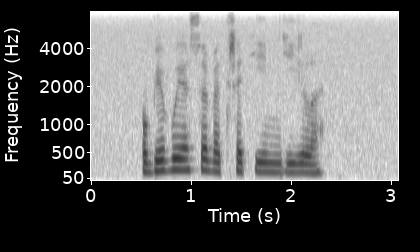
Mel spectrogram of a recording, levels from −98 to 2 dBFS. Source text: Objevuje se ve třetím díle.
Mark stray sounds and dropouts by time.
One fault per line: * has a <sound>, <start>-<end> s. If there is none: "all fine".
all fine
